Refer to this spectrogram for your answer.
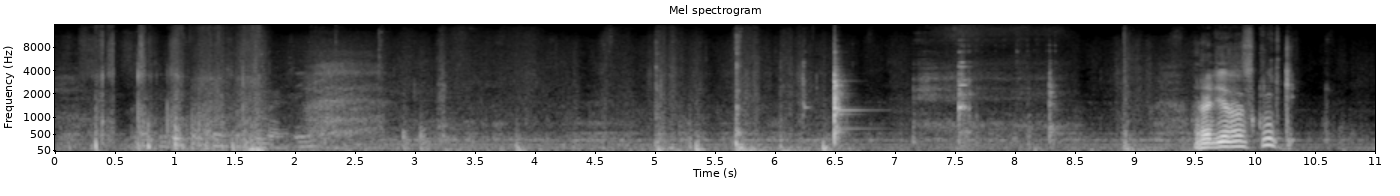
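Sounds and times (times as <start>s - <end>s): metal tools striking metal: 7.5s - 7.8s.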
